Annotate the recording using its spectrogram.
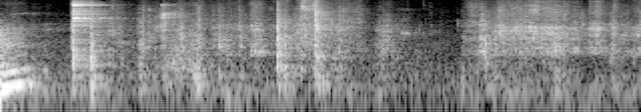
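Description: Glass drinking straws clinking against each other as they are handled and lifted out of their set: several light, irregular clinks.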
